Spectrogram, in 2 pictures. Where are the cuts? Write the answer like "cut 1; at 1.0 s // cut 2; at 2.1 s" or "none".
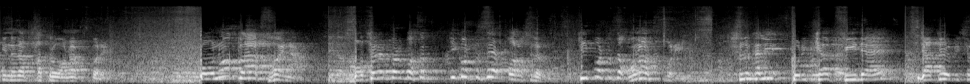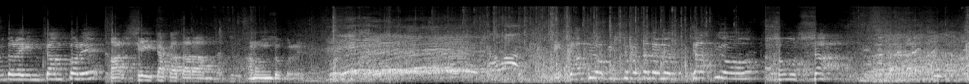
cut 1; at 3.3 s // cut 2; at 7.1 s // cut 3; at 7.8 s // cut 4; at 9.0 s // cut 5; at 10.7 s // cut 6; at 17.3 s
